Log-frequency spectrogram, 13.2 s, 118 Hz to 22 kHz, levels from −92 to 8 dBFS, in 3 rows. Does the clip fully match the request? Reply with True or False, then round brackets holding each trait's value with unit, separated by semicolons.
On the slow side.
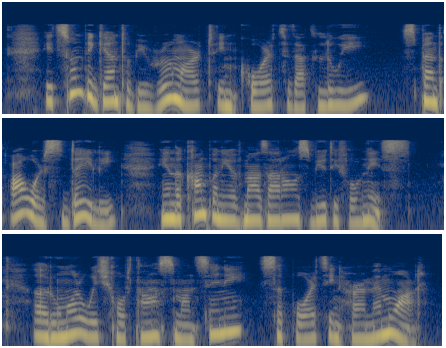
True (130 wpm)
